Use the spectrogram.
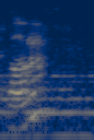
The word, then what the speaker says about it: Om: est le son universel, qui s'écrit A-U-M. Tu laisseras bien vibrer le A au niveau des organes génitaux, le U dans ton ventre, ta poitrine, et le M dans ta tête.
